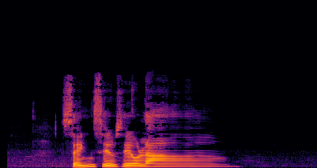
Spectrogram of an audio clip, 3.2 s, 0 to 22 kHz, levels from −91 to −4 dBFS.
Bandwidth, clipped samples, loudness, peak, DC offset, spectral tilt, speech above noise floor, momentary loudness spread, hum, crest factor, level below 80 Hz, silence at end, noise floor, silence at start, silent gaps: 12.5 kHz; under 0.1%; -22 LUFS; -6 dBFS; under 0.1%; -4 dB/octave; 48 dB; 19 LU; none; 20 dB; -78 dBFS; 0.95 s; -71 dBFS; 0.65 s; none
